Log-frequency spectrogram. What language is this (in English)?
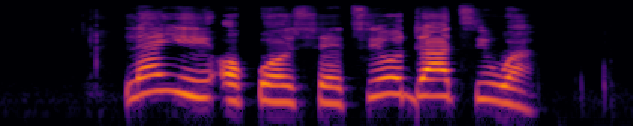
Yoruba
